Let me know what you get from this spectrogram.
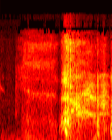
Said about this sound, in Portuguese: Acaba com isso aí também. Isso aí também acaba com essa tosse.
